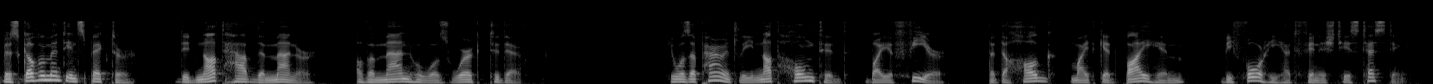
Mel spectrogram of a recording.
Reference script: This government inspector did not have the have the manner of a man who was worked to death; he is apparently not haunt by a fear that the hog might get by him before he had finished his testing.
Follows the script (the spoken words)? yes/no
no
